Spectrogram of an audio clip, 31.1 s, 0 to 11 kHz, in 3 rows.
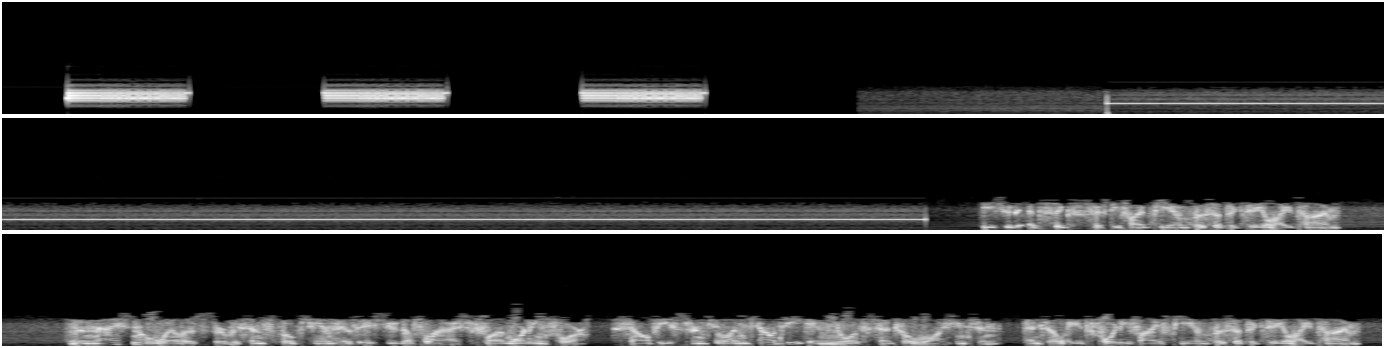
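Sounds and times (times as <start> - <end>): steady single-pitch warning tone: 8.3 - 17.4.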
